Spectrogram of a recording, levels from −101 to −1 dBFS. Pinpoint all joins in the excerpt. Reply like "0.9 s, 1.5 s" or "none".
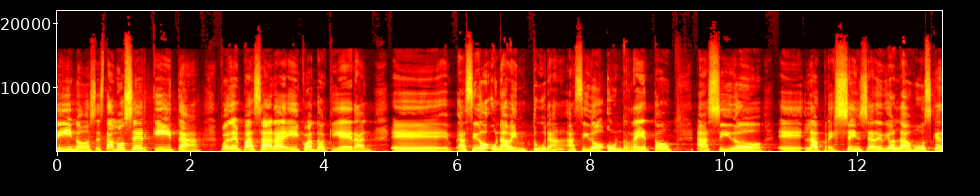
5.0 s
